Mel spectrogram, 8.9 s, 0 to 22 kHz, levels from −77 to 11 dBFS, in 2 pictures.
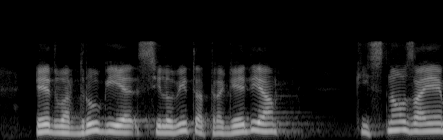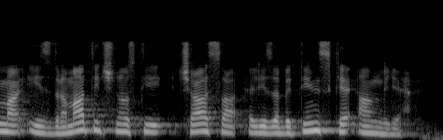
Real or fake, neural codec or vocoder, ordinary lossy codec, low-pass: fake; codec, 16 kHz, 2 kbps, FunCodec, trained on Chinese and English, 25 frames a second; none; 7.2 kHz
